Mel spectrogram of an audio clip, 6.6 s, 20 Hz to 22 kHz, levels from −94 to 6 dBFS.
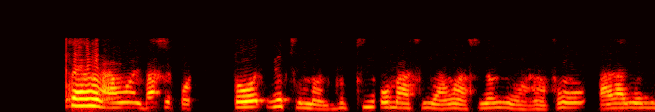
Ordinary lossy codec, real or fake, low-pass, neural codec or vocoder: none; fake; 5.4 kHz; codec, 16 kHz, 8 kbps, FreqCodec, smaller model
